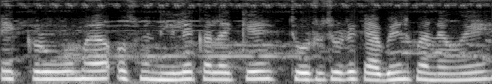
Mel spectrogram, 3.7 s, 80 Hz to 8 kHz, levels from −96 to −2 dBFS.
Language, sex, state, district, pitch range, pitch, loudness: Hindi, female, Uttar Pradesh, Jalaun, 240-260 Hz, 255 Hz, -14 LUFS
